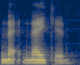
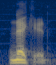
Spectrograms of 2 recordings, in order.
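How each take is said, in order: First: It is said the standard way, like nay-kid. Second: It is said the southern way, like nekkid. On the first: "I have to make myself do that" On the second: "it's a very southern thing"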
